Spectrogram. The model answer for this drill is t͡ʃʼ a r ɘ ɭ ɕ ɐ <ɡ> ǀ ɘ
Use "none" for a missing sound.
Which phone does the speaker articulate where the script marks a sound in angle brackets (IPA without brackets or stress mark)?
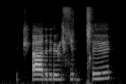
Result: ɡ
